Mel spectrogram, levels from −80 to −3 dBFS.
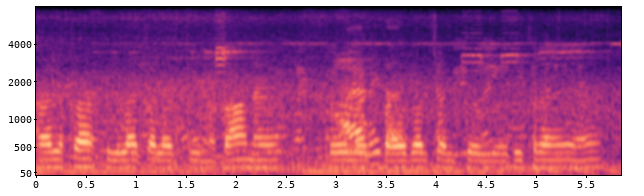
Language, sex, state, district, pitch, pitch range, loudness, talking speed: Hindi, male, Uttar Pradesh, Lucknow, 135 Hz, 130-140 Hz, -17 LUFS, 145 wpm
